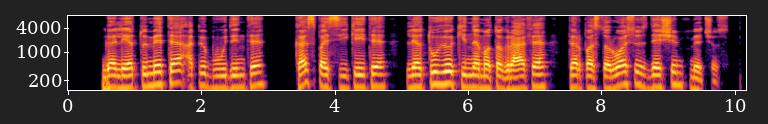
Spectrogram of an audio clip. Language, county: Lithuanian, Panevėžys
